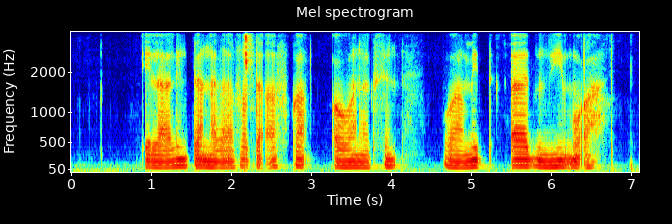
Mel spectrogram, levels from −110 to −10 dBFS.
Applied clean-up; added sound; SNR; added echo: neural diffusion model UNIVERSE++.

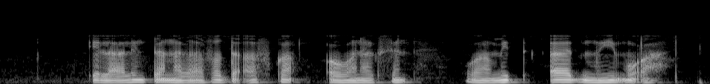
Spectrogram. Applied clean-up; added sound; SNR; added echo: none; none; none; none.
